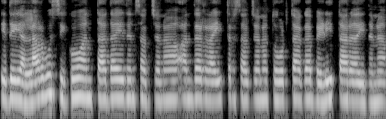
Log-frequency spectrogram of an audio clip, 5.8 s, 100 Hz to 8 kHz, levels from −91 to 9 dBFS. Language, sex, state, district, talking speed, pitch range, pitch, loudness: Kannada, female, Karnataka, Dharwad, 135 wpm, 200-215 Hz, 205 Hz, -14 LUFS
